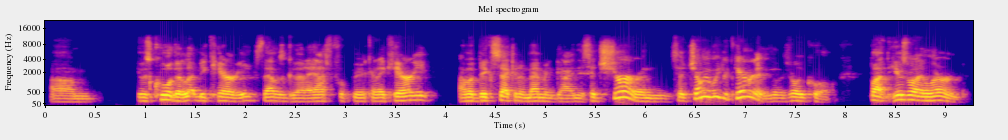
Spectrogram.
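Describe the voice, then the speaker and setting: A man's voice: medium pitch, animated, fast. An American man co-hosting a conversational political discussion, telling anecdotes, posing rhetorical questions and acting out bits of dialogue. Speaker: co-host, political activist.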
